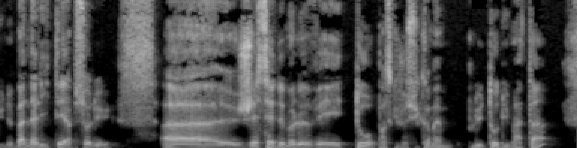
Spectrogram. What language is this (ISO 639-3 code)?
fra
